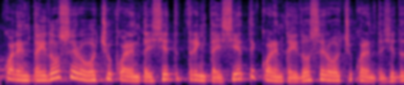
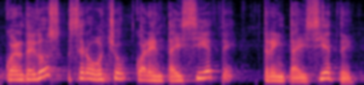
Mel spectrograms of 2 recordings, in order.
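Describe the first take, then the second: First: Quick, run-together number reading; rapid-fire phone number. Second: Measured number reading, group by group; slowed-down phone number. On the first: Radio host giving listeners the number, rapid-fire. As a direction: rattle the digits off fast. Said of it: "Perdón porque lo digo rápido". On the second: Repeats number slowly for a listener. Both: Real, not acted.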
